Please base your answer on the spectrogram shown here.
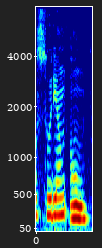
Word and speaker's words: Shuryan Om: É S-H-U, Su, R-Y-A-N, Surian, Om, do mantra Om, O-M, porque sim, todos nós precisamos mantrar para elevarmos nossa vibração e criarmos prosperidade.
